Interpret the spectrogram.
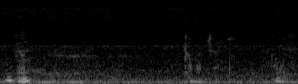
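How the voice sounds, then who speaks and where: A man's voice: unhurried, background noise, lightly acted. An actor playing a hesitant, guilty middle-aged husband and father in a radio play, placating. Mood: subdued. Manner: faltering, placating.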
